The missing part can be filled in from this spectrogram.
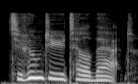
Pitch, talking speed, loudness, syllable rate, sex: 230 Hz, 260 wpm, -13 LUFS, 4.9 syllables/s, female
